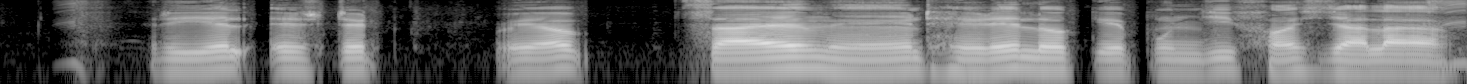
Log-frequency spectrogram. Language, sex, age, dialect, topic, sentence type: Bhojpuri, male, <18, Southern / Standard, banking, statement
